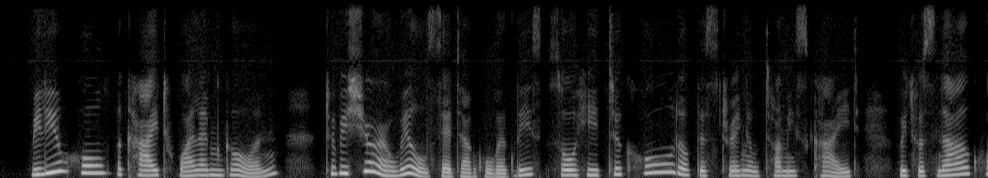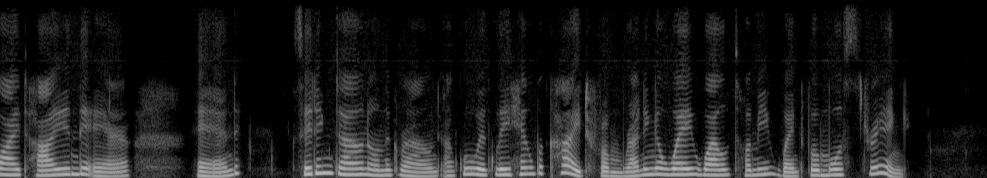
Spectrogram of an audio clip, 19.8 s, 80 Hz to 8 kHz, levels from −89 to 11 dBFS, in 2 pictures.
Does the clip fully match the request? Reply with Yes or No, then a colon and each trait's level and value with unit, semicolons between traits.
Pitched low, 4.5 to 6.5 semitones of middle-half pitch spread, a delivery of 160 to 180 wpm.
No: high, 230 Hz; average, 4.9 semitones; average, 165 wpm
